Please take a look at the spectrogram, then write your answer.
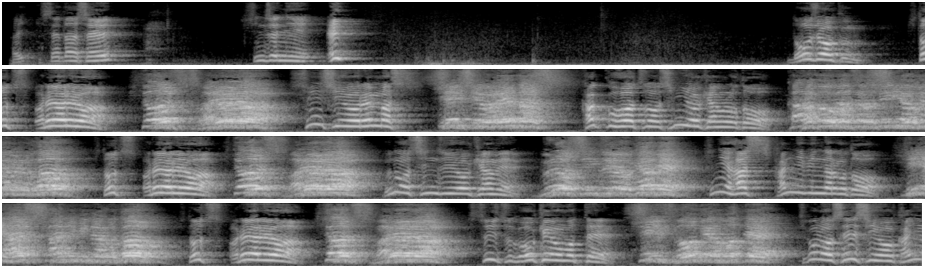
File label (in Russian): Кёкусинкай Клятва на японском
